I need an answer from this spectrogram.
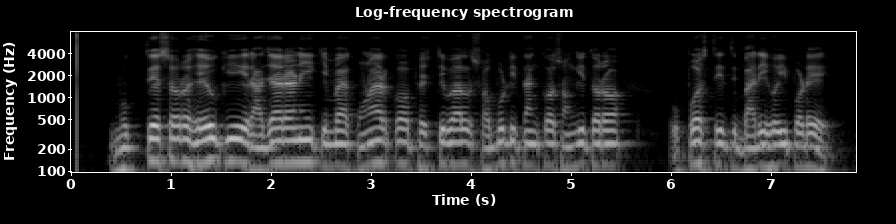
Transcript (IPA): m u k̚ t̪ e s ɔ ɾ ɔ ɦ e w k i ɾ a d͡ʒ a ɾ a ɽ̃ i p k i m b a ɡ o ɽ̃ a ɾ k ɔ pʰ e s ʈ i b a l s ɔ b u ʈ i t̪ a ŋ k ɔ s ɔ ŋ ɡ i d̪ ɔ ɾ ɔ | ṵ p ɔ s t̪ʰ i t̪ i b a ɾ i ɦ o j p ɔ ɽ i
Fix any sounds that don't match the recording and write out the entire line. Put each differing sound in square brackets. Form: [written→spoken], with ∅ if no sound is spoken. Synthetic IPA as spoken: m u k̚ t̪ e s ɔ ɾ ɔ ɦ e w k i ɾ a d͡ʒ a ɾ a ɽ̃ i [p→∅] k i m b a [ɡ→k] o ɽ̃ a ɾ k ɔ pʰ e s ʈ i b a l s ɔ b u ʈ i t̪ a ŋ k ɔ s ɔ ŋ ɡ i [d̪→t̪] ɔ ɾ ɔ | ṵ p ɔ s t̪ʰ i t̪ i b a ɾ i ɦ o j p ɔ ɽ [i→e]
